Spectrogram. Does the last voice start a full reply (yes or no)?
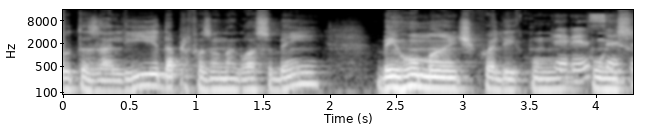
yes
